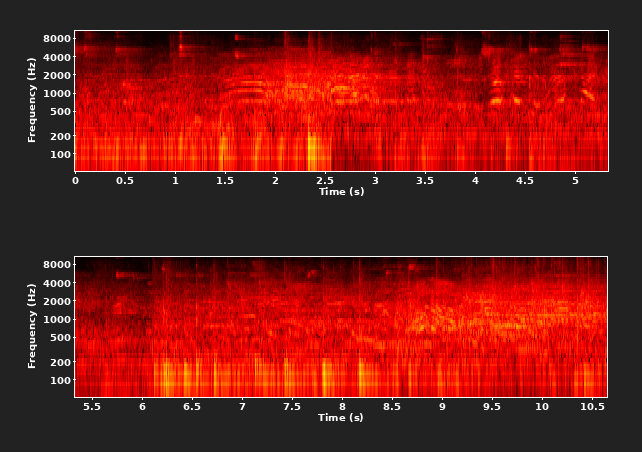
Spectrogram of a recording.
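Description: Basketball being dribbled and shot on a wooden court, with short sharp ball strikes throughout and sneakers squeaking on the floor, in a large sports hall. Players' and spectators' voices come and go, busiest about two seconds in and near the end.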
